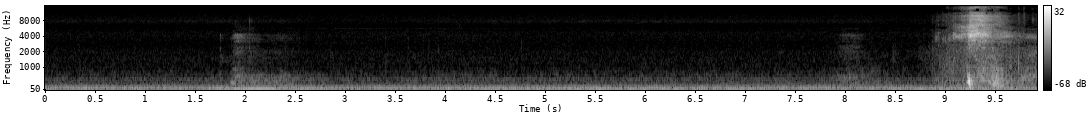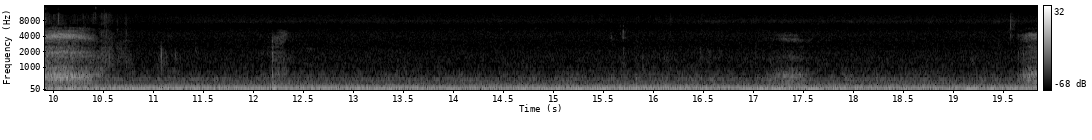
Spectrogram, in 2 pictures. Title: Absolutely exhausted + INTENSE, desperate, teasing sneezes!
